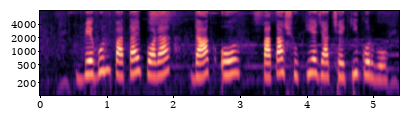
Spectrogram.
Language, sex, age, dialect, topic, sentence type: Bengali, female, 25-30, Rajbangshi, agriculture, question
